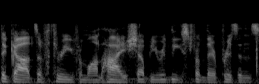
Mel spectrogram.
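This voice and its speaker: A man puts on a raspy character voice and talks at a very fast pace. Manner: ominous.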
